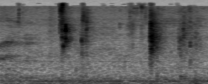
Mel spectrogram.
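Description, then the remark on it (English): Wet, squishy chewing from someone eating chicken wings, with a few short smacking bites over a steady low background hum and no talking. “I'm like, I'm literally eating chicken wings”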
